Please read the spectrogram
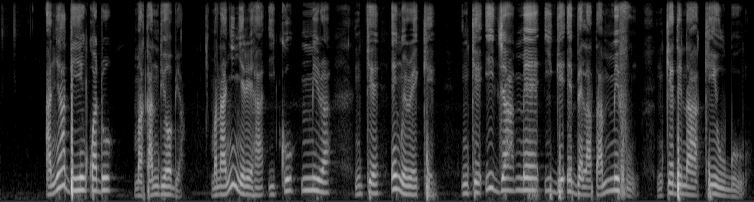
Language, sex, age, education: Igbo, male, 15-29, tertiary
